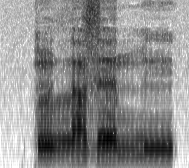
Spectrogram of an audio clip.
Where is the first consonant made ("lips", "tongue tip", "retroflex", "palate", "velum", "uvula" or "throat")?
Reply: velum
